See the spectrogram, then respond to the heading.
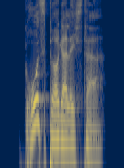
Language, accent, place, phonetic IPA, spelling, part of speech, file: German, Germany, Berlin, [ˈɡʁoːsˌbʏʁɡɐlɪçstɐ], großbürgerlichster, adjective, De-großbürgerlichster.ogg
- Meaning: inflection of großbürgerlich: 1. strong/mixed nominative masculine singular superlative degree 2. strong genitive/dative feminine singular superlative degree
